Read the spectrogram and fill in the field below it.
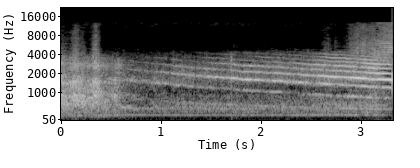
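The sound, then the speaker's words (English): A police siren wails steadily upward, loud, over a low, constant engine drone as a police motorcycle ridden by a uniformed officer approaches and pulls up behind a car. “Don't look now, but there's a man in a uniform riding a motorcycle, and he's following us.”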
